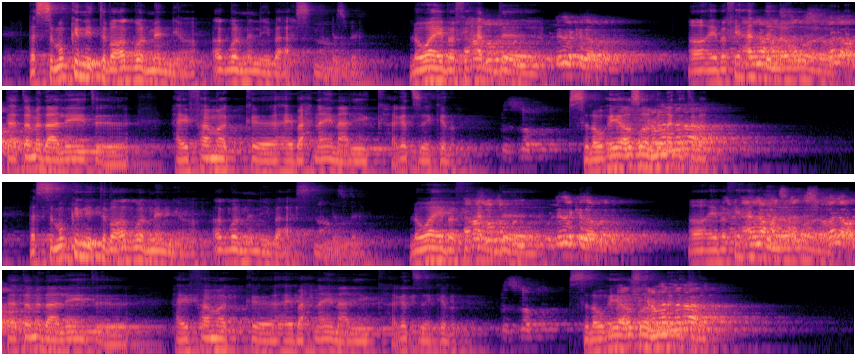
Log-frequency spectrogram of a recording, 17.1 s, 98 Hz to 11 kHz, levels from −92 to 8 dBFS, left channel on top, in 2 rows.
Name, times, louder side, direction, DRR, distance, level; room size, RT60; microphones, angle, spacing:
voice 1, 0.3-3.6 4.1-5.4 6.9-9.8 10.2-13.1 14.2-15.6, left 2 dB, 75° left, 6 dB, 3.0 m, -22 dB
voice 2, 4.6-6.2 7.2-8.8 13.5-13.8 14.7-15.6, right 1 dB, 25° right, 1 dB, 6.0 m, -20 dB
29.0 x 26.0 x 7.7 m, 1.4 s
head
